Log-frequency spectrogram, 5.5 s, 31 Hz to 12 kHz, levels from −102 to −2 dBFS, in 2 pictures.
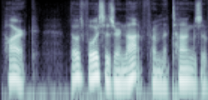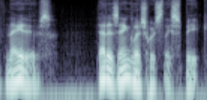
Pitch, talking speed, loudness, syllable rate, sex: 95 Hz, 175 wpm, -18 LUFS, 5.2 syllables/s, male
